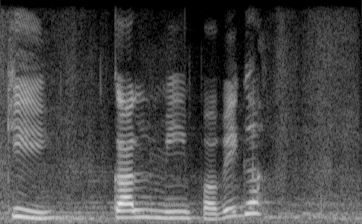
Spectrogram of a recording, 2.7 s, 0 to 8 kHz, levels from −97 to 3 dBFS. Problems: constant background noise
